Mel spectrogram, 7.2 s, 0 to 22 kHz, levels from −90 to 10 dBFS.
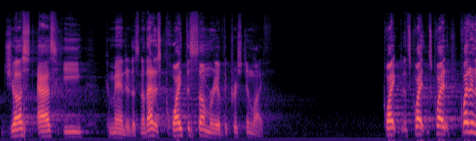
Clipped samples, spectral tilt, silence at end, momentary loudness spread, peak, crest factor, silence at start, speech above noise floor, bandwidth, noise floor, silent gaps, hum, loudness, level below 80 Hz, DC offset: under 0.1%; -1.5 dB/octave; 0 s; 16 LU; -10 dBFS; 20 dB; 0.1 s; 47 dB; 16 kHz; -73 dBFS; none; none; -26 LUFS; -70 dBFS; under 0.1%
